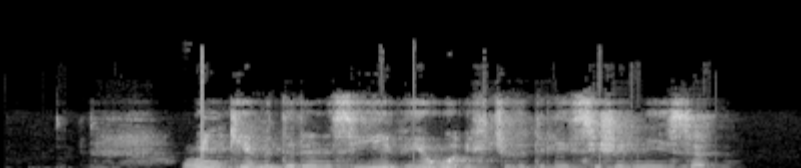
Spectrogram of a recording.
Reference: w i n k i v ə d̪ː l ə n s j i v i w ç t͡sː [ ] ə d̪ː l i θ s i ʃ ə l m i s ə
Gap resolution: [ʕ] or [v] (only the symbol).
v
